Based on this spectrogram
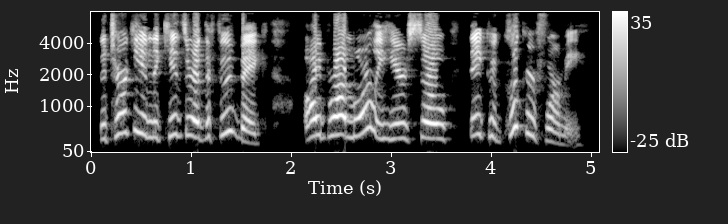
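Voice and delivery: loud, high, fast blurted explanation; flustered excuse. Acted.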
